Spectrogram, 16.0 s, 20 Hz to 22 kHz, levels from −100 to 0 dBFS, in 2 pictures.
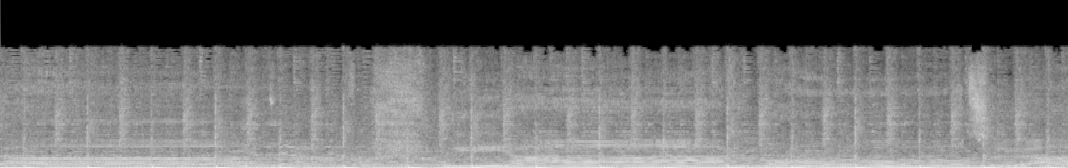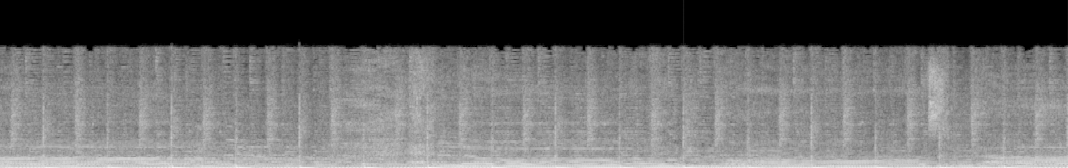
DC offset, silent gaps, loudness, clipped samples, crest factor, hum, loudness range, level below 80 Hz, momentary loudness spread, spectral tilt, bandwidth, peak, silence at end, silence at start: under 0.1%; none; -12 LUFS; under 0.1%; 10 dB; none; 1 LU; -12 dBFS; 1 LU; -5 dB/octave; 16.5 kHz; 0 dBFS; 0 s; 0 s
